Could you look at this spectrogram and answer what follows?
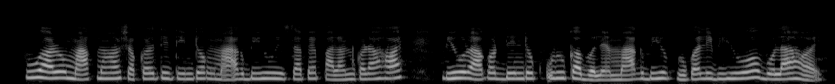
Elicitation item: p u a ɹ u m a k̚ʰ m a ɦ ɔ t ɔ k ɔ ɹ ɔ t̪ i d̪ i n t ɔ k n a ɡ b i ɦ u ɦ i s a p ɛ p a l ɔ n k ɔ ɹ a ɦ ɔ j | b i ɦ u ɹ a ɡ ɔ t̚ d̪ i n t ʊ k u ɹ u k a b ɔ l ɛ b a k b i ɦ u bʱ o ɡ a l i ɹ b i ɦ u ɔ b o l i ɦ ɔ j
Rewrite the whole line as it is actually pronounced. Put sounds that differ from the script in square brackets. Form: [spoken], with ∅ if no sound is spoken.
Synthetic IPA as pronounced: p u a ɹ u m a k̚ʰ m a ɦ ɔ [s] ɔ k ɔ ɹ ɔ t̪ i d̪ i n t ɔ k [m] a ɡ b i ɦ u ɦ i s a p ɛ p a l ɔ n k ɔ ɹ a ɦ ɔ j | b i ɦ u ɹ a ɡ ɔ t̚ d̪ i n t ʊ k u ɹ u k a b ɔ l ɛ [m] a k b i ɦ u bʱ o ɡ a l i [∅] b i ɦ u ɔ b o l [a] ɦ ɔ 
